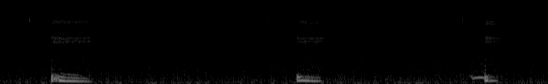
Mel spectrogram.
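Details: Six-year-old female rescue miniature dachshund asleep indoors, filmed secretly: soft, low snorting snores or heavy sleep breaths, three in all, roughly two and a half seconds apart, over a faint background hiss.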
